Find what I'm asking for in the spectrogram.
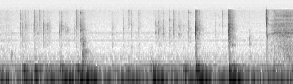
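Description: Keystrokes on a computer keyboard while renaming a track in Ableton Live, a quick irregular run of clicks over a low hum, with a softer rustle at the end and no talking.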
